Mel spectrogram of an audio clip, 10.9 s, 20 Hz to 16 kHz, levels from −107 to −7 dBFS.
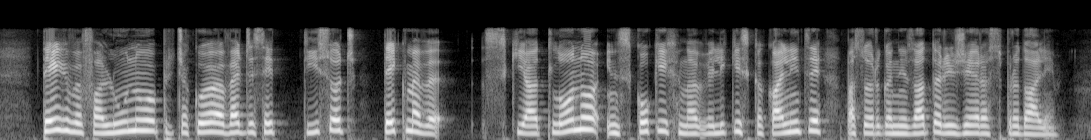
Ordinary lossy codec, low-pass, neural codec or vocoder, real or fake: none; 7.2 kHz; none; real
